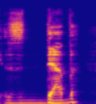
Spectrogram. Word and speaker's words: Zdeb: said Wendy Zdeb. I think is how you say it. There's no other way to pronounce that. Z-D-E-B.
